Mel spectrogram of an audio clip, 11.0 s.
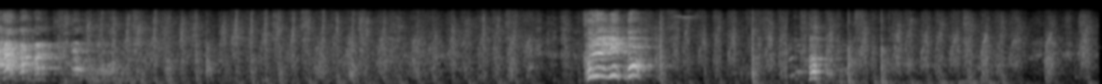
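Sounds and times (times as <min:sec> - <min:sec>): dog crying: 0:00.0 - 0:01.3
paws scratching fabric couch: 0:00.0 - 0:11.0.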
